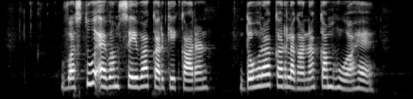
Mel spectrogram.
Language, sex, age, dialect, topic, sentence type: Hindi, female, 31-35, Marwari Dhudhari, banking, statement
